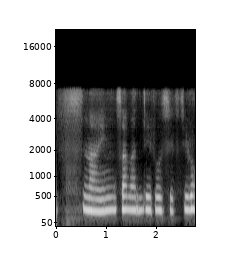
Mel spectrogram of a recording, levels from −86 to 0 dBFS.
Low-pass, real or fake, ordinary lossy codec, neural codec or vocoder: 7.2 kHz; fake; none; codec, 24 kHz, 0.5 kbps, DualCodec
